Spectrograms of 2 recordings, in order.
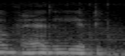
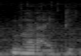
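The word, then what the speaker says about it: variety: तो यहां पर लिखा वेरिएटिव वेरिएटिव अगर इसको हम लोग वोवेल जैसे जैसे चल रहा है वैसे वैसे प्रोनाउंस करें तो यह वेरिएटिव लेकिन एक्चुअल क्या होता है वैरायटी वैरायटी जब आई ई से पहले आएगा तो आई का सम करेंगे वैरायटी तो ये हो जाएगा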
